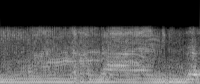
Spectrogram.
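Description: Live rock band playing an instrumental passage: bass and electric guitar holding notes over drums. A voice comes in singing at the very end.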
